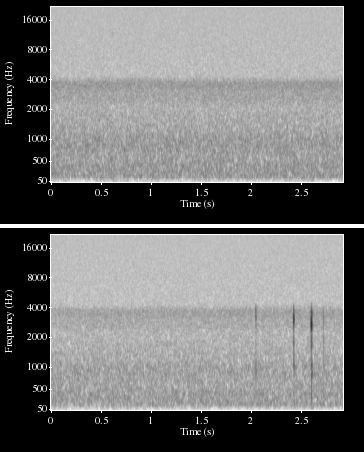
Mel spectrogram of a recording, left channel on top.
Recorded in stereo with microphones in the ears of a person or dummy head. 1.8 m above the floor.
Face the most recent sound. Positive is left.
No sound to turn to.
